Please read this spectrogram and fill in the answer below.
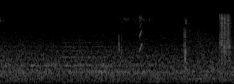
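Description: Quiet room tone of a large church nave, a steady faint hiss, with a few faint squeaks and clicks in the second half.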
